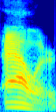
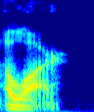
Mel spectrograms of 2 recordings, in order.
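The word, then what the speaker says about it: Allar: It's Aller, it's not Alar.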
